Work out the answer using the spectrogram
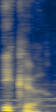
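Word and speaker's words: Ichor: Next up, drown in Iicor or Ika if that's how you like to pronounce it. I feel like it's supposed to be pronounced Iicor, but that's how I was taught.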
